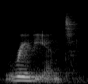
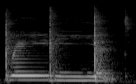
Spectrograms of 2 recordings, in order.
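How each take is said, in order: First: Said in the usual way. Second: Radiant split into three loud clapped beats, RA-DI-ANT; clapped syllables. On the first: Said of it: "You can say it with me". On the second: Shown as a demonstration. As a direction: clap out Radiant syllable by syllable, a bit louder. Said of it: "Ready, clap".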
